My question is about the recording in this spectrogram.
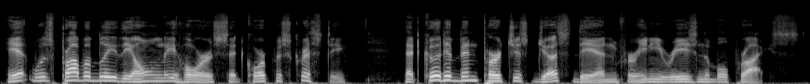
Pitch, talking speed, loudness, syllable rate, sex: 135 Hz, 150 wpm, -18 LUFS, 4.5 syllables/s, male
